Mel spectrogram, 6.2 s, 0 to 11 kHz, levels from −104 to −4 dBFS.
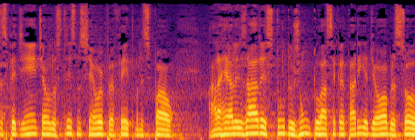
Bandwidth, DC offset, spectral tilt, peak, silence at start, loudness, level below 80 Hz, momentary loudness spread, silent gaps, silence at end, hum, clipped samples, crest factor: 10 kHz; under 0.1%; -8 dB/octave; 0 dBFS; 0 s; -14 LUFS; -38 dBFS; 6 LU; none; 0 s; none; under 0.1%; 12 dB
